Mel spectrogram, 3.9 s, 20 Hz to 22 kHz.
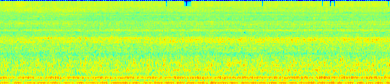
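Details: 2002-2014 Chevy 5.3 V8 (Tahoe/Suburban/Avalanche), serpentine belt tensioner work for squealing and scraping from the pulleys: even, steady idle hum with no chirp or squeal rising above it. The belt drive is quiet.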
